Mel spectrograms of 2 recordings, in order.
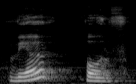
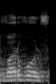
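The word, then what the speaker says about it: werewolf: वेयर वल्फ ठीक है क्या बोलना है इसको वेयर वल्फ ठीक है वर वल्फ नहीं है वेयर वल्फ एंड a numerous creature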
